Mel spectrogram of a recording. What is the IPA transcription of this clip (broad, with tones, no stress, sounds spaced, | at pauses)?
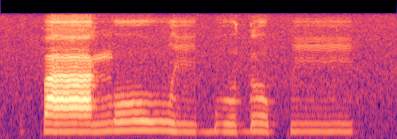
p aː˨ ŋ oː˦ w i˨ ɓ u˨ ɗ ʊ˦˨ p iː˦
